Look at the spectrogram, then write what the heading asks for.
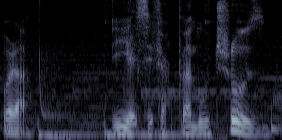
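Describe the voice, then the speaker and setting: A woman's voice: very deep voice, fairly even intonation, fairly quick, music in the background. A woman in her sixties hosting a word game show, reading clues with emphasis and laughing often. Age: 60s.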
